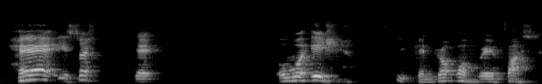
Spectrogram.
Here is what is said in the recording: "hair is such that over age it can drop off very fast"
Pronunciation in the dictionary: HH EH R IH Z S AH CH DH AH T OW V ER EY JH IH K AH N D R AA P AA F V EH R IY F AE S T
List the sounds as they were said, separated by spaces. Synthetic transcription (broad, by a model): HH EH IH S S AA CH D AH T OW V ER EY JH IH K AH N D R AA P AA F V EH R IY F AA S T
